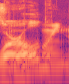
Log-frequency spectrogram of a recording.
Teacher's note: I think your R kind of bled into the L a little bit, and I think you kind of did world or like we didn't get quite the dark L target.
